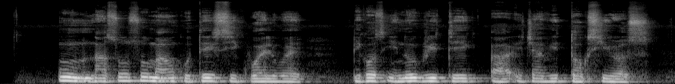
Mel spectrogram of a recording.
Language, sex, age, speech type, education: Nigerian Pidgin, male, 15-29, spontaneous, tertiary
